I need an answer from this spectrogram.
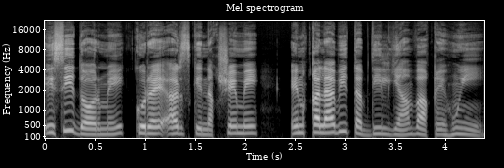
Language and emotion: Urdu, neutral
